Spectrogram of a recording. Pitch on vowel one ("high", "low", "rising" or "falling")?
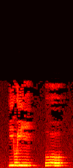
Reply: high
